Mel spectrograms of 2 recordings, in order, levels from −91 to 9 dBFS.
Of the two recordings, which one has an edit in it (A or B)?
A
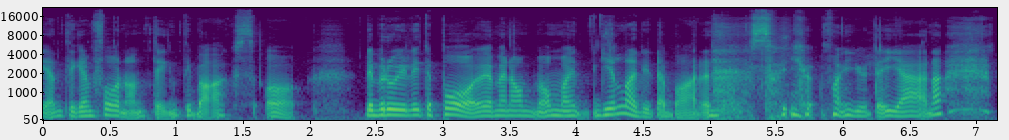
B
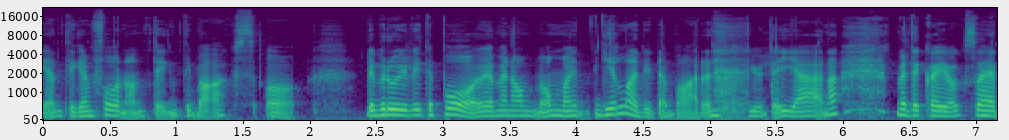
B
